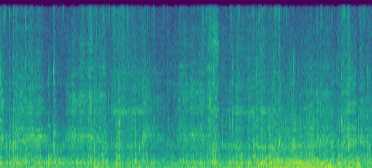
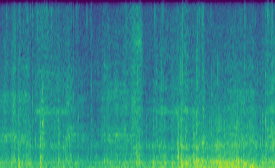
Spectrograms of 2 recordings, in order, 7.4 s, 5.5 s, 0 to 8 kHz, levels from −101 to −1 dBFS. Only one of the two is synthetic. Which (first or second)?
first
